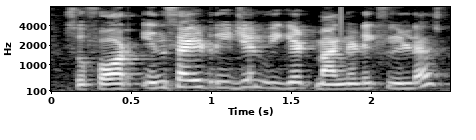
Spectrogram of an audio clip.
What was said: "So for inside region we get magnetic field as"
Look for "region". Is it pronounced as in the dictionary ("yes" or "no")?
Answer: yes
